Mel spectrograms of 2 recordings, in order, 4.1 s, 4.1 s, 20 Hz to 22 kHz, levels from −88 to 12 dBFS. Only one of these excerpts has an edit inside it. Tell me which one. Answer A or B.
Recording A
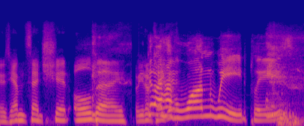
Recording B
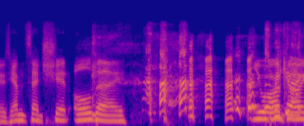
A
